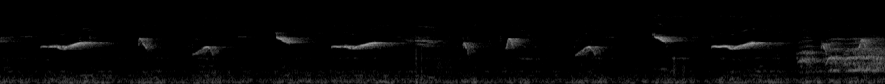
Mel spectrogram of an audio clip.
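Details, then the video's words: Abbott's babbler heard during gardening: clear whistled phrases, each a short rising or falling slurred note, spaced about every half second to a second, with a brief rustling burst at the end. "berkebun di temani burung pelanduk semak"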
